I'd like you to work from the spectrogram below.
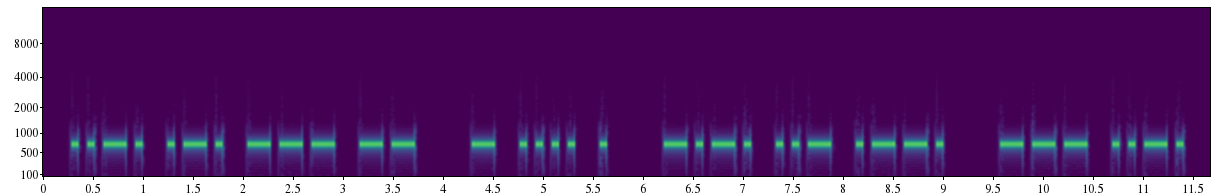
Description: Morse code, heard as a keyed tone, about 15 wpm, 700 Hz. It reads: FROM THE CUP OF
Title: Sentences from Top 1600 Words 15wpm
